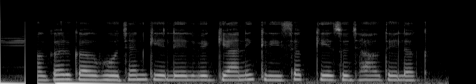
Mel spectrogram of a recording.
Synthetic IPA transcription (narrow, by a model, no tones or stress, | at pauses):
məɡəɾkəbʱoːd͡ʒənkeleːʋɪɡjaːnɪkɾiːsəkːesʊd͡ʒʱaːwd̪eːlək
